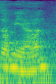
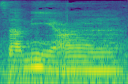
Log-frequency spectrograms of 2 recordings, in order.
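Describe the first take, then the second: First: The word ends with an n sound. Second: The word ends with a lengthened vowel. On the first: "ini bacanya sami'an" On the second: "ada wakof dibaca sami'a"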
